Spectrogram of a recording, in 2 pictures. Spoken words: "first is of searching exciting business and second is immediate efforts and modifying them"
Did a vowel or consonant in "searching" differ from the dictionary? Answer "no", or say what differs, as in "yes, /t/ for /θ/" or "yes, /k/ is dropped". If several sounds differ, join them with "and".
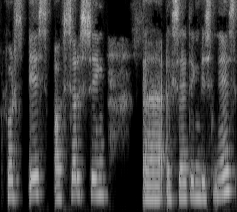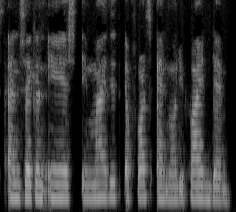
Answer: yes, /s/ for /tʃ/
